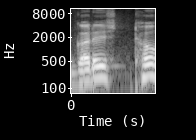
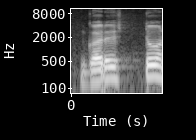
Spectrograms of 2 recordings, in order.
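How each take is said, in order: First: गरिष्ठो with a breath after "ṭ"; correct pronunciation. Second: गरिष्ठो with hard "ṭo", no breath; wrong pronunciation. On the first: Teacher repeating the correct word, गरिष्ठो with aspirated "ṭho". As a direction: say गरिष्ठो as garish-tho, aspirated. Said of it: "गरिष्ठो होता है". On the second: Teacher contrasting the wrong word, गरिष्ठो with unaspirated "ṭo". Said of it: "गरिष्ठो नहीं होता है". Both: Shown as a demonstration.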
